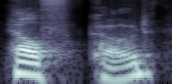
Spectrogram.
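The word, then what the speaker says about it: HLTH Code: Um, hlth is how it's spelled, but it's pronounced health code.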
